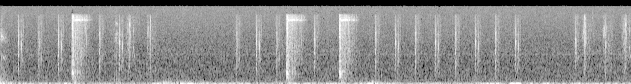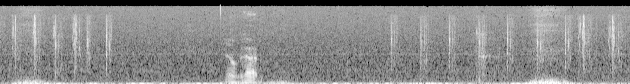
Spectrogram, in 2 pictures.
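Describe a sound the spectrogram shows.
Footsteps crunch steadily over grass and dirt.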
